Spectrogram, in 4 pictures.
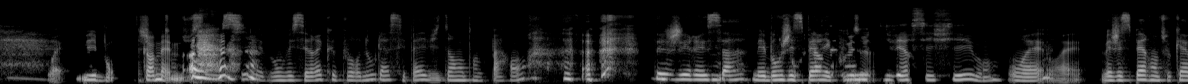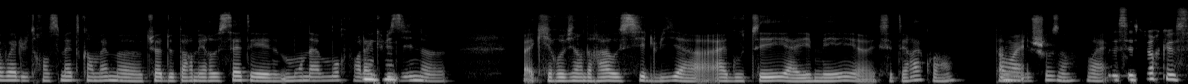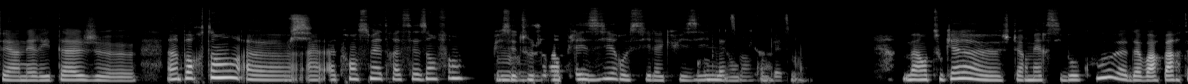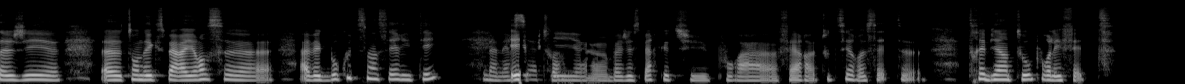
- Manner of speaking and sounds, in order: laugh; laugh
- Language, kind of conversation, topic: French, podcast, Quelles recettes se transmettent chez toi de génération en génération ?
